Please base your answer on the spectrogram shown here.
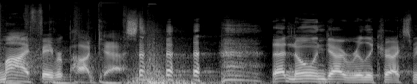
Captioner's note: chuckling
